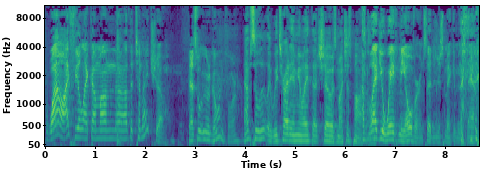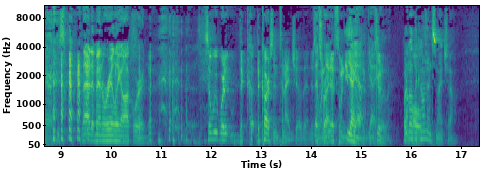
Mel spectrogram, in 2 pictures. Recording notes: live at Meltdown Comics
